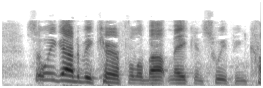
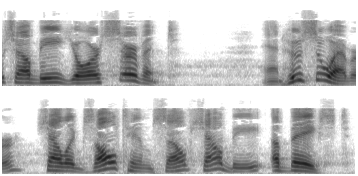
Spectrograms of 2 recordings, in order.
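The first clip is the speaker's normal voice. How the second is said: scripture reading; 4 dB louder than usual. Acted. Pastor reads the Bible passage to the congregation, solemn and measured. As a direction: read the verses out with weight.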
